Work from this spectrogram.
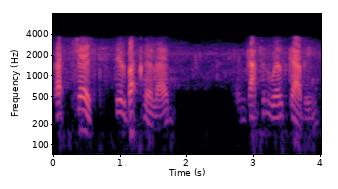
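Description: An actor playing a scheming, commanding first mate who talks in a conspiratorial, insinuating way in a 1940s radio drama. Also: male voice, medium pitch, lively intonation, measured pace, natural voice. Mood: sly, conspiratorial. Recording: tinny vintage radio with faint noise.

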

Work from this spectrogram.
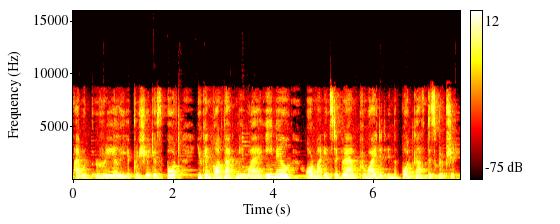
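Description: A woman hosting a podcast with a slightly low voice, reading her script earnestly and speaking straight to the listener. She sounds like she's in an echoey room, with soft music underneath. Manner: earnest, direct address to listener. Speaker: podcast host.

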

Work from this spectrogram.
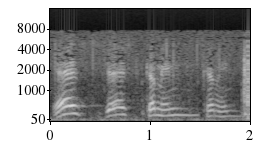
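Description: A man's voice: sits high, measured pace. An actor playing an indulgent, hesitant older father who fusses and repeats himself in a radio drama. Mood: welcoming. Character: indulgent, flustered older father, a retired banker. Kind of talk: 1950s radio drama acting. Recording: muffled, noisy old radio recording.

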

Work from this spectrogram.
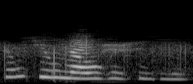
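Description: A woman's voice: high voice, normal speed, lightly acted. An actress playing a coolly scheming, falsely solicitous woman in a 1940s radio mystery, with an insistent manner. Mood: cold, accusing. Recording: very noisy, tinny old radio recording.

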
